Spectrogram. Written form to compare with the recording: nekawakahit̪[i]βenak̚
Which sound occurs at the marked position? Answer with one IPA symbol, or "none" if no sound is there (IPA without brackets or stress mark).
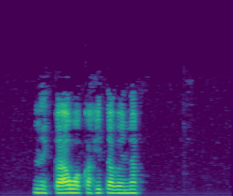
a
